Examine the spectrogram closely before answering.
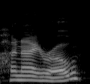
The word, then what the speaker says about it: Janeiro: Um it is pronounced with a Spanish pronunciation, so Haniro. It is derived from Portuguese, so it's got the same root as Rio de Janeiro and the word January.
